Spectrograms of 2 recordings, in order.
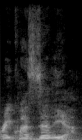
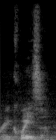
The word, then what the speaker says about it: Rayquaza: Until I watched the Destiny Deoxys movie and they called it Rayquaza. And I was like, oh, that's how you say it.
